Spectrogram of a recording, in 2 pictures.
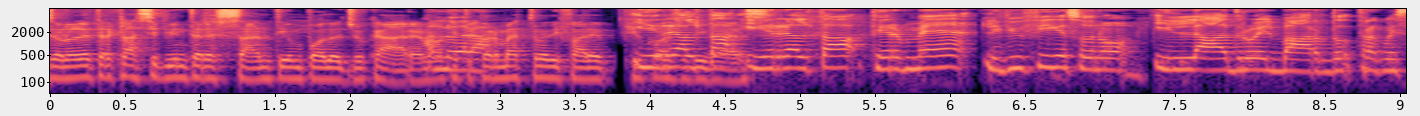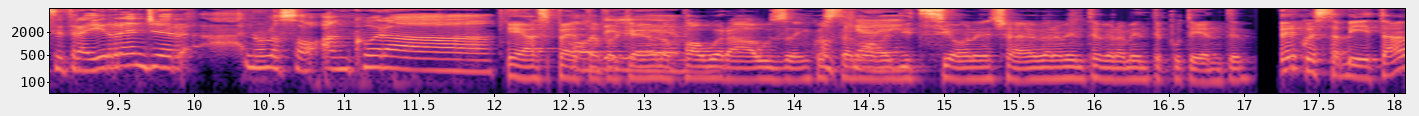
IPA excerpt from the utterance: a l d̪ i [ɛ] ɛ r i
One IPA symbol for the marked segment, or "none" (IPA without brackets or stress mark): a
